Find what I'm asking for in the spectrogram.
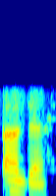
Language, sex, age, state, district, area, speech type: Nepali, female, 45-60, West Bengal, Kalimpong, rural, conversation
